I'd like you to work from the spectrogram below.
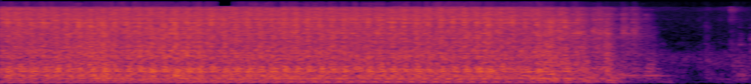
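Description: A sewing machine runs a fast zigzag stitch, a dense, rapid mechanical chatter heard close and steady for about three seconds before stopping abruptly.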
